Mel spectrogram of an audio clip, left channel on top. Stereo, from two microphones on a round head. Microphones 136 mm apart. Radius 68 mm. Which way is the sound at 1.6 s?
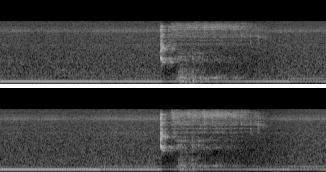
50° right (ahead or behind).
